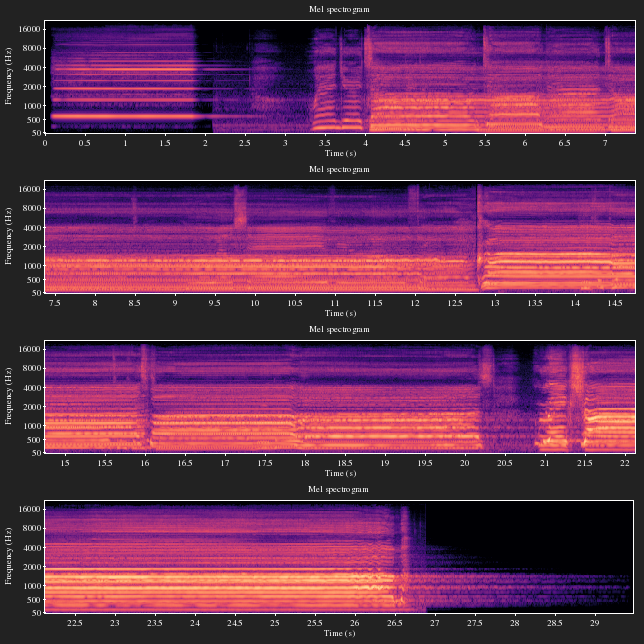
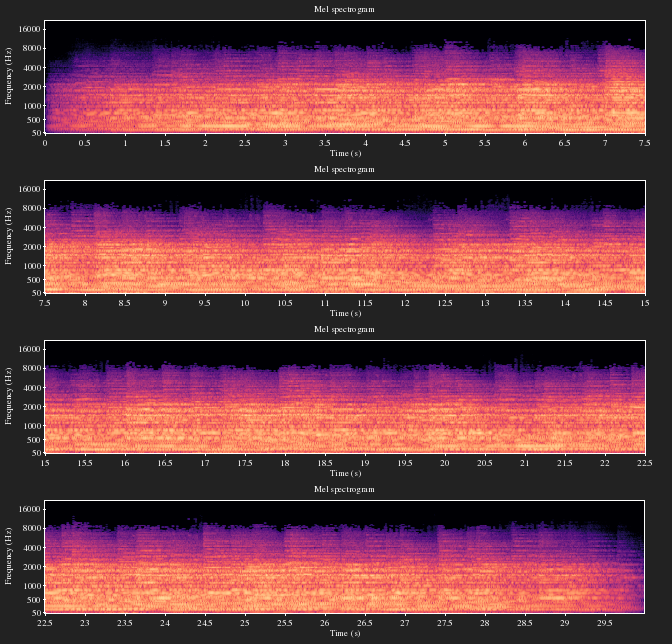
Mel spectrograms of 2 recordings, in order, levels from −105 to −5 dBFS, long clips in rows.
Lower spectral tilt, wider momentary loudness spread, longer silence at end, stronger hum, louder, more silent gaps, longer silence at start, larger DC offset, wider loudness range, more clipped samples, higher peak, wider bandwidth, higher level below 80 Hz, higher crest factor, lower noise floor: second, -3 dB/octave vs -7.5 dB/octave; first, 16 LU vs 6 LU; first, 2.5 s vs 0.2 s; neither; second, -20 LUFS vs -15 LUFS; neither; about the same, 0.1 s vs 0.15 s; neither; first, 16 LU vs 2 LU; neither; second, -4 dBFS vs 0 dBFS; first, 17 kHz vs 7.6 kHz; second, -76 dBFS vs -38 dBFS; about the same, 18 dB vs 16 dB; first, -81 dBFS vs -37 dBFS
